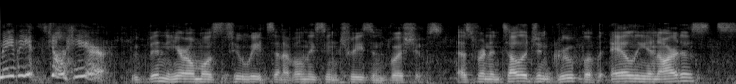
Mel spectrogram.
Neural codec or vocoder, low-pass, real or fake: codec, 16 kHz, 4.8 kbps, FACodec; 7.2 kHz; fake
